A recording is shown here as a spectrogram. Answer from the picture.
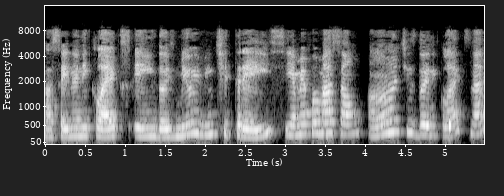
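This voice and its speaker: Lively intonation runs through this woman's speech in a Minas Gerais accent. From northern Minas Gerais, Brazil. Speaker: nurse and exam tutor. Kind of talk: casual livestream interview. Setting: online livestream.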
